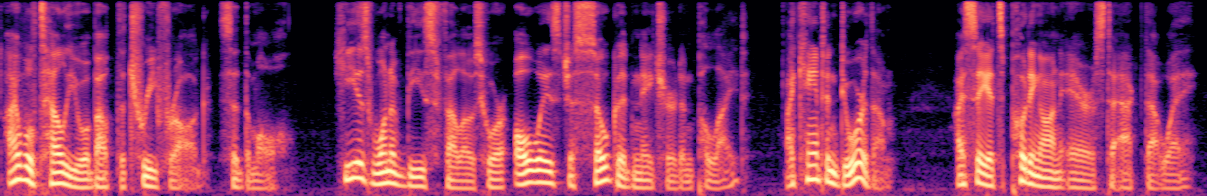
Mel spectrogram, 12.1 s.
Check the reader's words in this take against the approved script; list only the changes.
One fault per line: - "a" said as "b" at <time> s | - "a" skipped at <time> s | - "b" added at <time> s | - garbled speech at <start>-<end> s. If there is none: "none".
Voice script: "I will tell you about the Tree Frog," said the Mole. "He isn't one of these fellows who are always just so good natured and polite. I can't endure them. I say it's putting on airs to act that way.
- "isn't" said as "is" at 3.6 s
